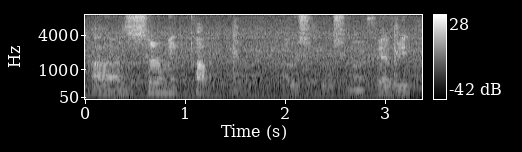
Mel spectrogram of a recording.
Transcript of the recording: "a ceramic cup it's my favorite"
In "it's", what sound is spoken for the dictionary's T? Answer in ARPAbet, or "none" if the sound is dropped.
S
